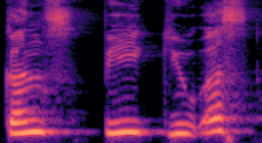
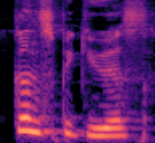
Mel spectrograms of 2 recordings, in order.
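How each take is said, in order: First: कंस्पिक्यूअस stretched out slowly; slow full word. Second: Said in the usual way. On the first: Shown as a demonstration. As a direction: model कंस्पिक्यूअस slowly for the class. (धीरे-धीरे उच्चारण) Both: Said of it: "तो पूरी meaning".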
